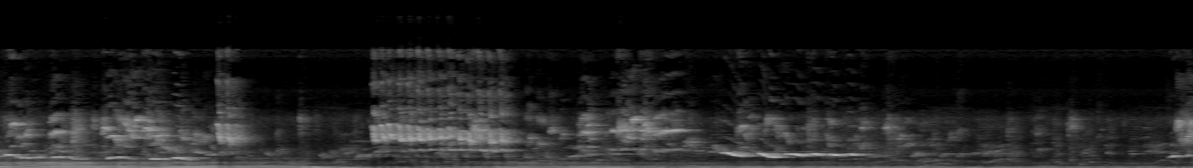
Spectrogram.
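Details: Captive Aceh white-rumped shama being prepared for breeding sings bursts of harsh, buzzy chatter and a clear, falling whistled phrase, with a steady low hum underneath.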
